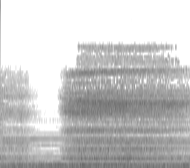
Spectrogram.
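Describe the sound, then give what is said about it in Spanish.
Heavy, labored breathing rasps on steadily for the whole stretch, a low continuous huffing noise at a fairly quiet level, with no talking. “No podía serlo, no tenía el tamaño de uno, y no me quedó duda al escuchar el sonido de una respiración pesada como la de una persona que respiraba con dificultad.”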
